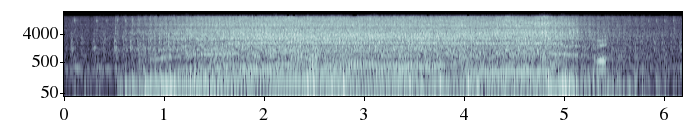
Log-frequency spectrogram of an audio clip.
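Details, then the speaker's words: Hero Passion XPro bike after repair for white smoke and pickup problem: single cylinder starts and settles into steady even putter, no knock or tick; sounds like new. "Engine की आवाज़ एक number की आई है 100 100 एकदम आवाज़ कर रही है जैसे की न्यू आवाज़ होती है साउंड होती है बिल्कुल उसी तरीके से साउंड कर रही है"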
